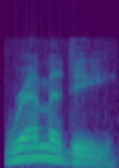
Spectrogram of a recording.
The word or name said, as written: remedy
